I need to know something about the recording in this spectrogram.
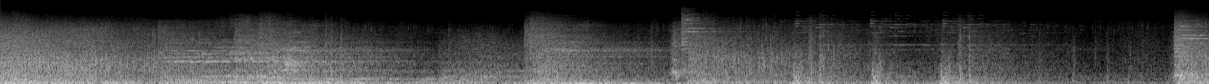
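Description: A sword clashes and slashes in a fight.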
